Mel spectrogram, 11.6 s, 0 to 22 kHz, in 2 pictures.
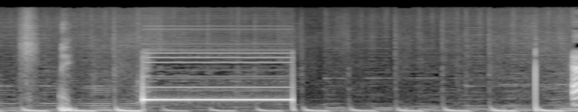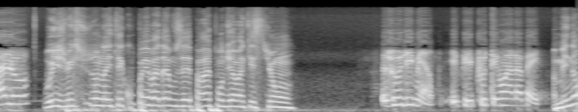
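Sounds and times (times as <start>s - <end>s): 
short regular telephone pulses like a busy signal: 1.4s - 3.0s
steady telephone line tone while redialing: 1.4s - 3.0s
speech: 5.8s - 8.8s, 9.6s - 11.5s.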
